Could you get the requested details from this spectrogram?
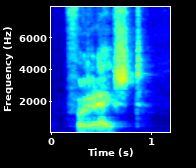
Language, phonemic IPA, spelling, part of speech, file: Dutch, /vɛˈrɛɪst/, verrijst, verb, Nl-verrijst.ogg
- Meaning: inflection of verrijzen: 1. second/third-person singular present indicative 2. plural imperative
